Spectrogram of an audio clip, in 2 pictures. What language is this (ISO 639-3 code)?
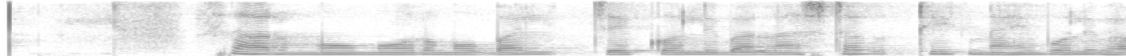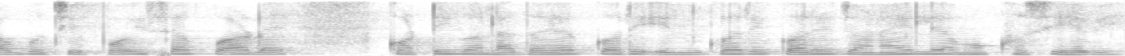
ori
